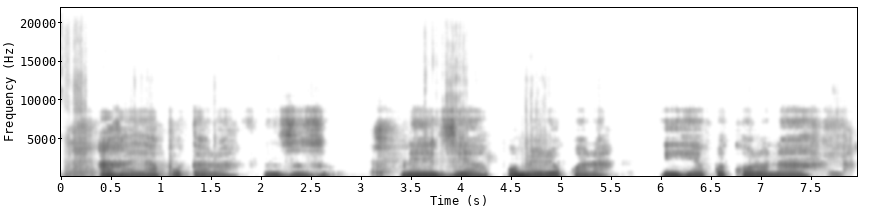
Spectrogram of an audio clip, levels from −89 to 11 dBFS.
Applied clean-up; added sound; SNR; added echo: neural mask model Resemble Enhance denoiser.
